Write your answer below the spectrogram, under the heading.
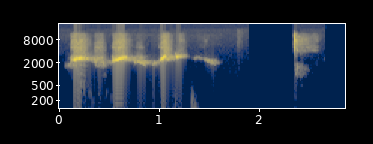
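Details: Swainson's warbler (Limnothlypis swainsonii) song, rendered as "I'll meet you at three o'clock": about a second and a half of loud, ringing, slurred whistles ending in a falling phrase, followed by a brief faint click.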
